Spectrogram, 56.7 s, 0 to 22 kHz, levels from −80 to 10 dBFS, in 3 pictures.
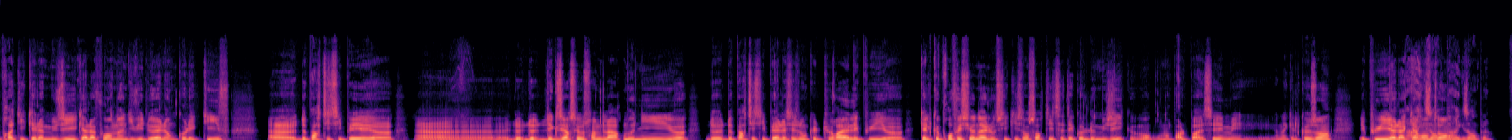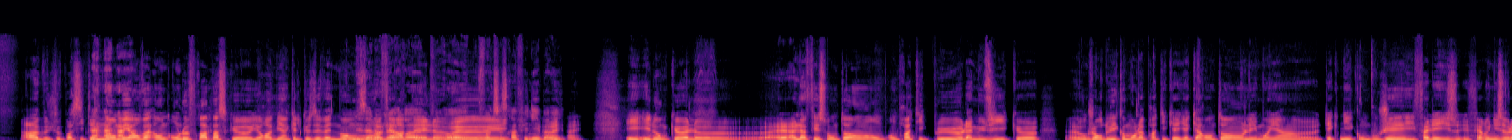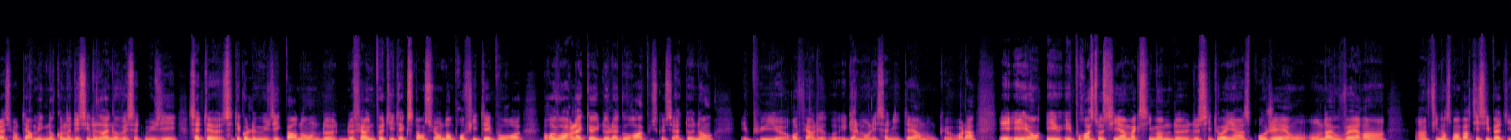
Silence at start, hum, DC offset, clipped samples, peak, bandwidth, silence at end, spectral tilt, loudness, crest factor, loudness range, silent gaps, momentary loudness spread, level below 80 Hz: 0 s; none; under 0.1%; under 0.1%; -4 dBFS; 16 kHz; 0 s; -6 dB/octave; -17 LUFS; 14 dB; 3 LU; none; 8 LU; -42 dBFS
